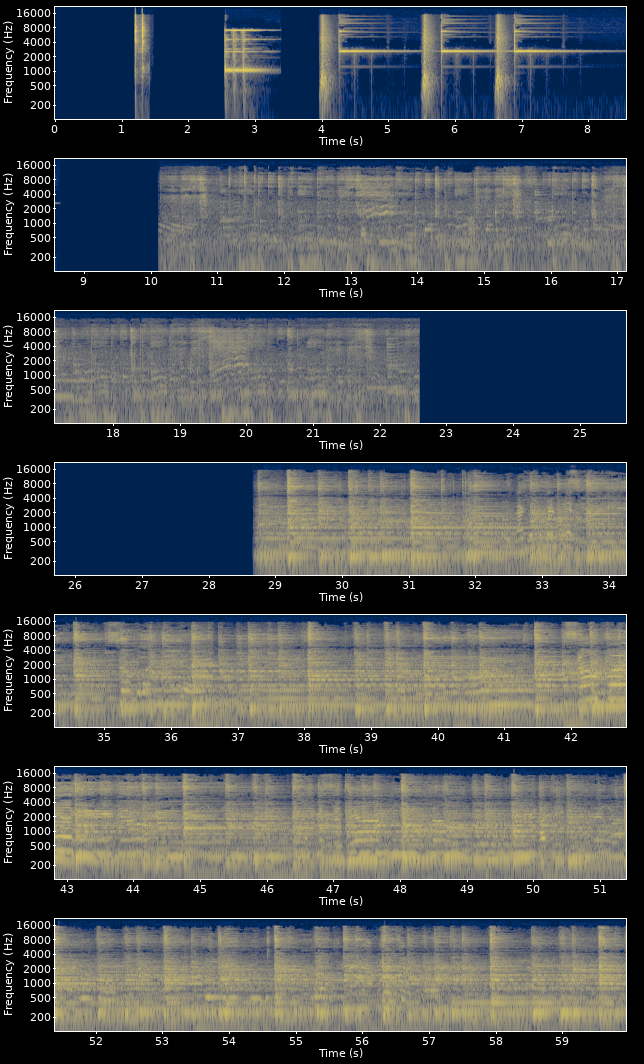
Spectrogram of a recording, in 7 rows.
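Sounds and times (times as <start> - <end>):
acoustic guitar strumming: 28.7 - 59.9.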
